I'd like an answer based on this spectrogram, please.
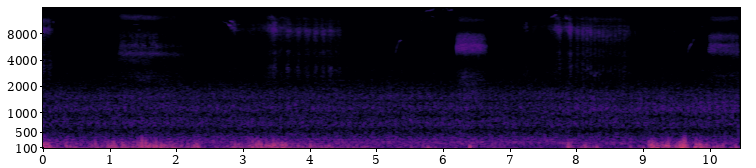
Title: cat snoring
